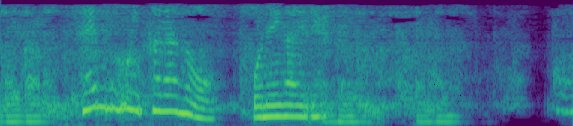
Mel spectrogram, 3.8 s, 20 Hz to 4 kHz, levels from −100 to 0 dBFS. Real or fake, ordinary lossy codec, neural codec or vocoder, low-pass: fake; MP3, 16 kbps; codec, 16 kHz, 4.8 kbps, FACodec; 3.6 kHz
